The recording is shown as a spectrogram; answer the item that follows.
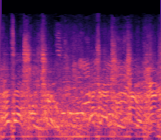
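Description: Speech only: a man's voice amplified through a handheld microphone and portable loudspeaker, over crowd chatter, with a steady low hum underneath.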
